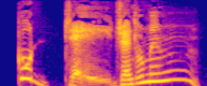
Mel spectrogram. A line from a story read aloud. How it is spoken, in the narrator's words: Lord Malshun says in his most pleasant voice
